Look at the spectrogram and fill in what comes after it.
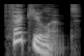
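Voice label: "feculent", British English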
